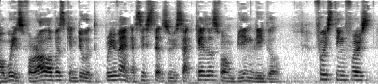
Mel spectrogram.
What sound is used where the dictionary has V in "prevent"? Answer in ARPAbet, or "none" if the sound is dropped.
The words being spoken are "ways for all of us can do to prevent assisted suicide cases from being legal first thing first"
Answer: V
